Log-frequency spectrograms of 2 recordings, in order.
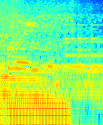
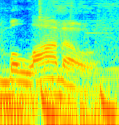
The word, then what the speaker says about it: Milano: man i love the millennium those are my favorite it's like on uh scrubs just like it's pronounced milano jd you know what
